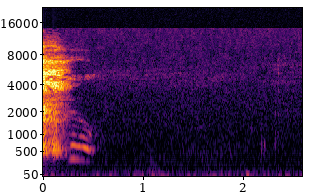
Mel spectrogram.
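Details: Adult who caught a cold after a freezing air-conditioned office and can't stop sneezing: a single short cough burst, then a quiet room.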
